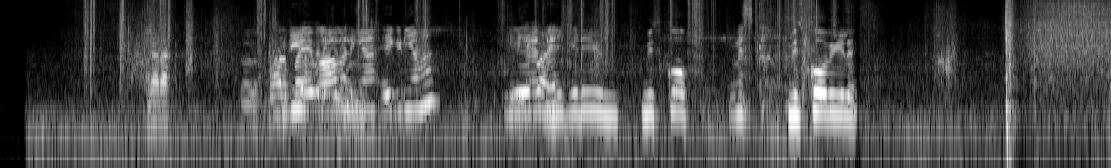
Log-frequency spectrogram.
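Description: A sparkler fizzes and crackles.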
